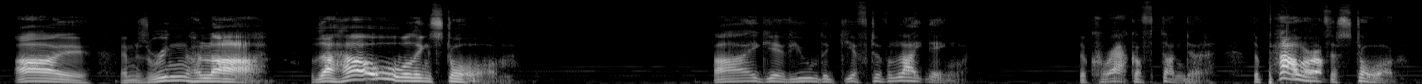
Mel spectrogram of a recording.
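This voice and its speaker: Using a put-on character voice, a man speaks very slowly at a fairly high pitch with long, frequent pauses as faint music plays in the background. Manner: grandiose, commanding.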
